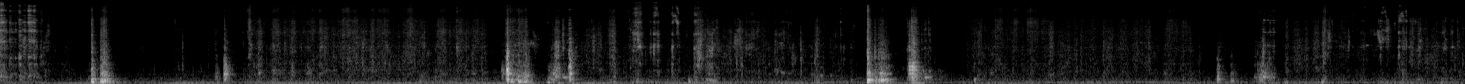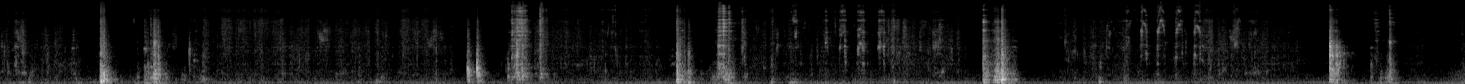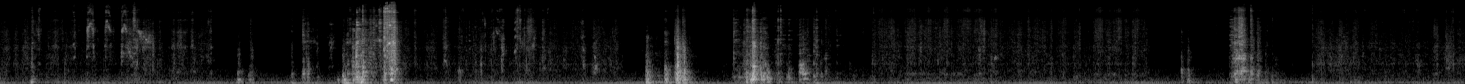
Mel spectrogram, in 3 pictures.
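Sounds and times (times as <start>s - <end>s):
dishes and cutlery clinking: 0.0s - 0.5s.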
